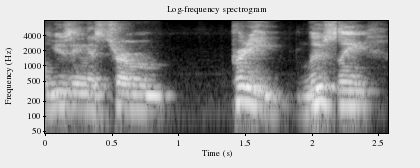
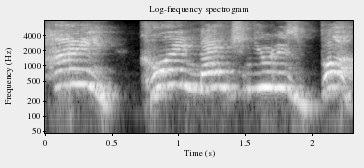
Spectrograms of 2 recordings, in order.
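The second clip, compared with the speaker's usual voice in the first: play-acted, very high, far-carrying shout. Retelling what his wife called across the pool: imitating his wife yelling. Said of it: "My wife screams across the pool".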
